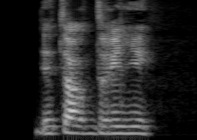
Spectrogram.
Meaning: second-person plural conditional of détordre
- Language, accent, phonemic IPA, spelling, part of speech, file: French, Canada, /de.tɔʁ.dʁi.je/, détordriez, verb, LL-Q150 (fra)-détordriez.wav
